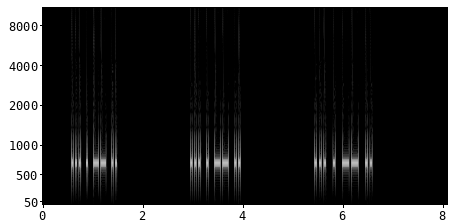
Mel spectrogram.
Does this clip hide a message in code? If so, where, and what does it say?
Yes: Morse code from 0.6 to 6.6 s, heard as a keyed tone, about 30 wpm, 700 Hz. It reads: SEMI SEMI SEMI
